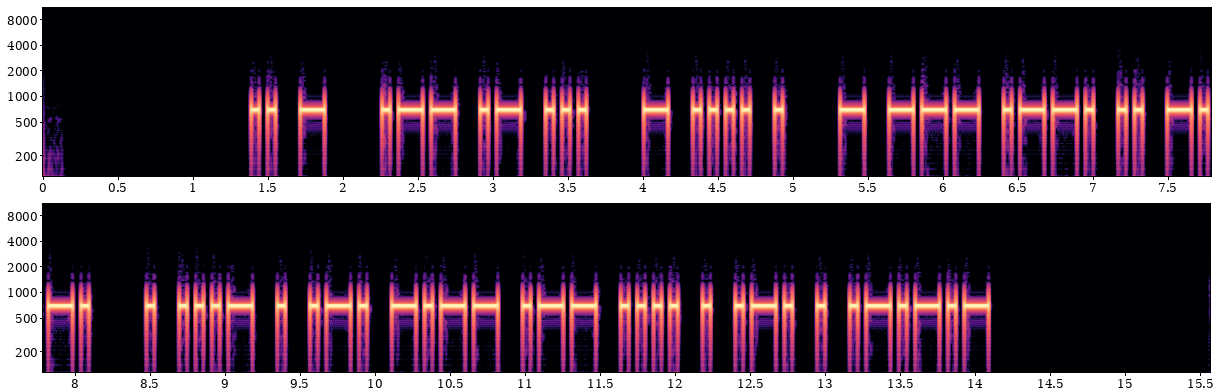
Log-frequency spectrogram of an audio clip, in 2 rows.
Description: Morse code, heard as a keyed tone, about 22 wpm, 700 Hz. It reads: IT WAS THE TOPIC EVERYWHERE.
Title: Sentences from Top 1600 Words 22wpm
